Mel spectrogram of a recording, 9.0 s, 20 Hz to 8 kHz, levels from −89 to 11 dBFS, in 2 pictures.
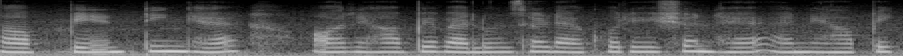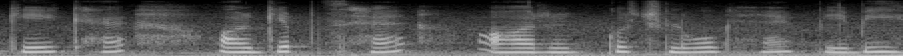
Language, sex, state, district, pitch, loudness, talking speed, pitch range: Hindi, female, Chhattisgarh, Bilaspur, 245 Hz, -17 LUFS, 145 wpm, 235-255 Hz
